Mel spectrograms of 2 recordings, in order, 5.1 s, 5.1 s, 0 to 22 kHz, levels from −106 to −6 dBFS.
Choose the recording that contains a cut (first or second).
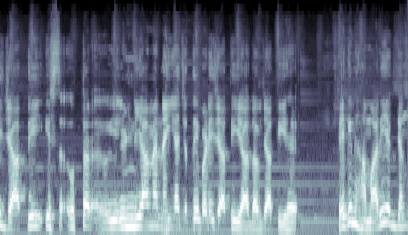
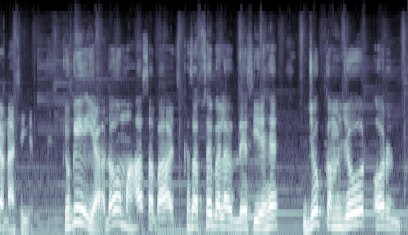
first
